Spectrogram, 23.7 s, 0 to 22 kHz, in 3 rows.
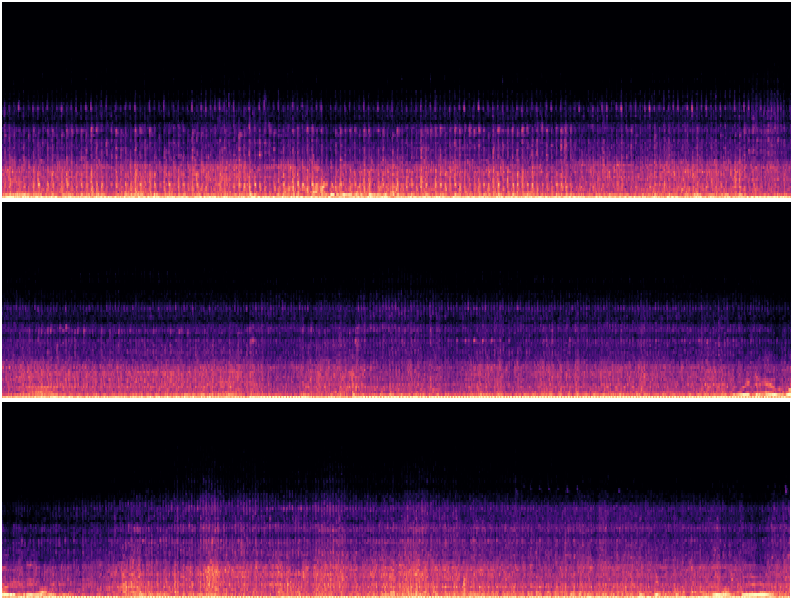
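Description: A John Deere 5045D tractor with a 9-tine cultivator works a coconut farm, its engine running steadily and loud throughout, with people talking over it.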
